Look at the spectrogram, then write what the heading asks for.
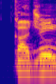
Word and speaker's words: Kajol: बड़ा यूनिक नाम है आपका, काजोल। काजल है ना, काजल होता है, काजोल हाँ, मतलब बंगाली में काजोल, बंगाली में ऐसे बंगाली में ऐसे उसका प्रोनाउंसिएशन है पर सर।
